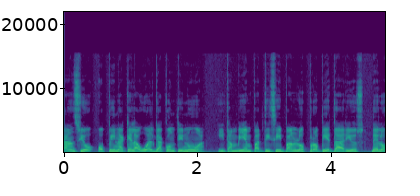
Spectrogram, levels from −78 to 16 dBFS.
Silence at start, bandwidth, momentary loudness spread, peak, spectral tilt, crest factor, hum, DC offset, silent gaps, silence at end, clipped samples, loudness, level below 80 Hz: 0 s; 16 kHz; 4 LU; -4 dBFS; -5.5 dB/octave; 12 dB; none; under 0.1%; none; 0 s; under 0.1%; -16 LUFS; -48 dBFS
